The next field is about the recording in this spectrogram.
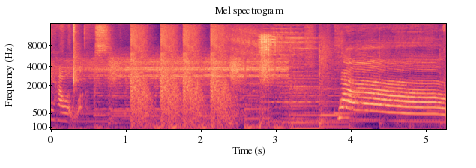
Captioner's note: accessories thudding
